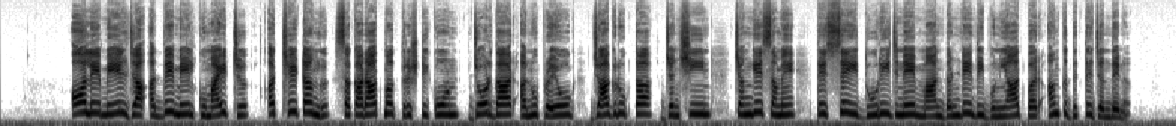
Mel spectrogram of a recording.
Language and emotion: Dogri, neutral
